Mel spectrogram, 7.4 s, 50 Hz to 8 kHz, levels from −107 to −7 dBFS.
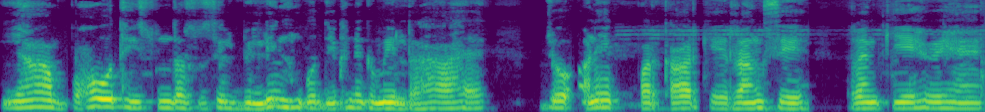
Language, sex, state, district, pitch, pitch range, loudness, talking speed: Hindi, male, Bihar, Muzaffarpur, 160 Hz, 155-170 Hz, -24 LUFS, 180 wpm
